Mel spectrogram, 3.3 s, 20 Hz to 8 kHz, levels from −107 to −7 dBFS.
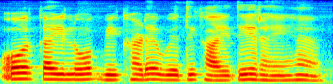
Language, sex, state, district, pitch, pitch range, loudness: Hindi, female, Haryana, Jhajjar, 185 Hz, 170-190 Hz, -17 LUFS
